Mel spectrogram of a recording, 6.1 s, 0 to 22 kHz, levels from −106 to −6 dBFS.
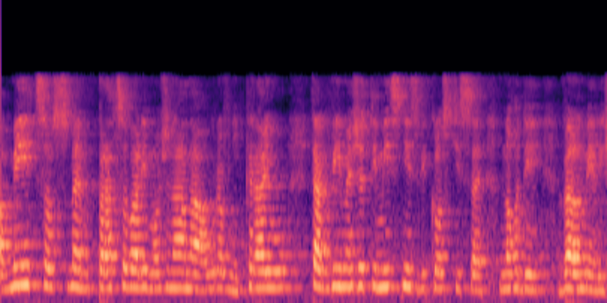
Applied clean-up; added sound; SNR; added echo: none; none; none; reverberation time 0.4 s.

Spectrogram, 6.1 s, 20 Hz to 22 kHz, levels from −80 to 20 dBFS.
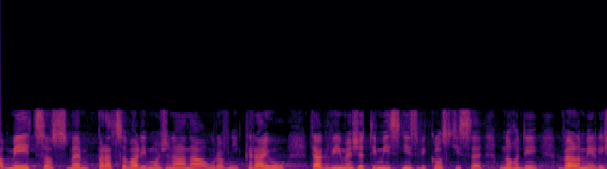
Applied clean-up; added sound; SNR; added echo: none; none; none; none.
